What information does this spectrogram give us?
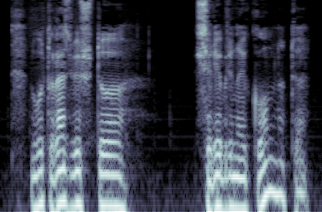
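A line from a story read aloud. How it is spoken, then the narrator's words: Uncertain. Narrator (Russian): неуверенно сказала Делия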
